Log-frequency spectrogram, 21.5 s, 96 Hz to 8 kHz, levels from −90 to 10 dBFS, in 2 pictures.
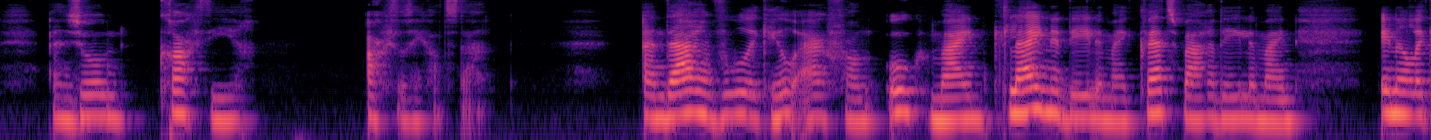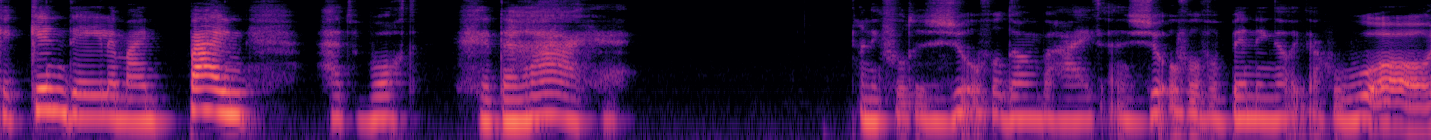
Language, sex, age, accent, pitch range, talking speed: Dutch, female, 20-39, Dutch, 180-230 Hz, 115 wpm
